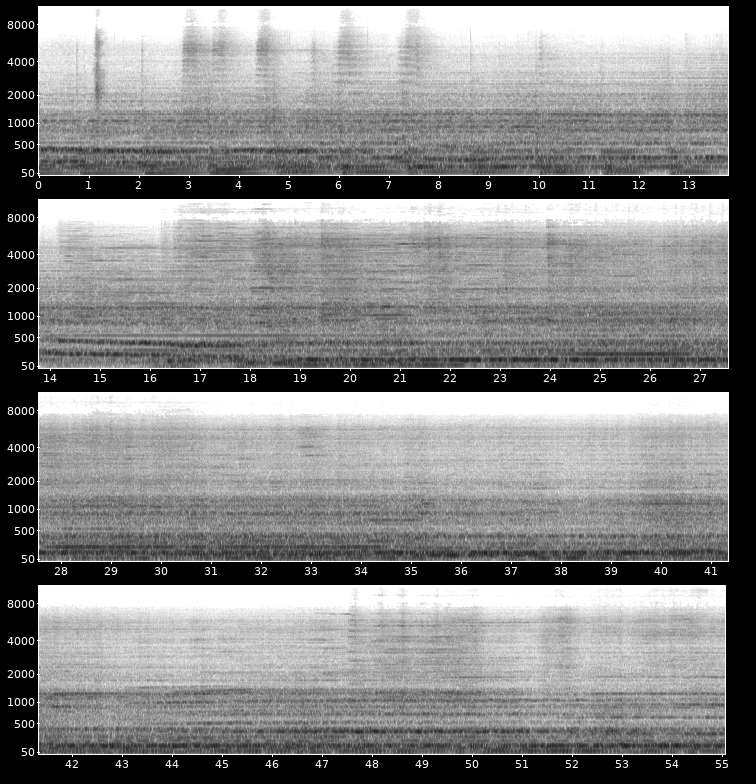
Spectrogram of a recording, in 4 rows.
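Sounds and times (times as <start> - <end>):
low bass drone: 0.0 - 55.0.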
